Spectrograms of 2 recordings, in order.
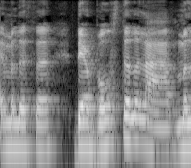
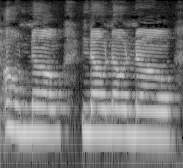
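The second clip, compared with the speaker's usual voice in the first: lightly mimicked coy protest, higher pitch; playing reluctant; 5 semitones higher than usual. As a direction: put on a higher voice for a mock "oh no". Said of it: "[name]'s playing".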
